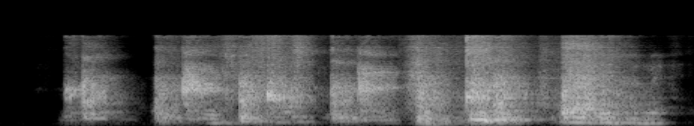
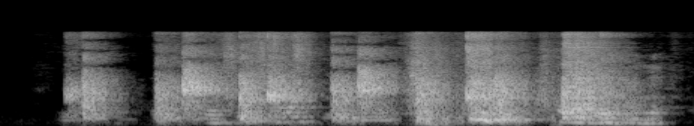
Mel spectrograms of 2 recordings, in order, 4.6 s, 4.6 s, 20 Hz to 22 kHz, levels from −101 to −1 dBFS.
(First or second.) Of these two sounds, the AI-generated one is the first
